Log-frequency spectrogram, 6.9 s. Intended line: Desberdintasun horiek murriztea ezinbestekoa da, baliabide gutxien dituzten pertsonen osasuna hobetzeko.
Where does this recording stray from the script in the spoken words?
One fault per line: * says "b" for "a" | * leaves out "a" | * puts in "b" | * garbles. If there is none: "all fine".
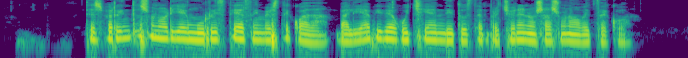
all fine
